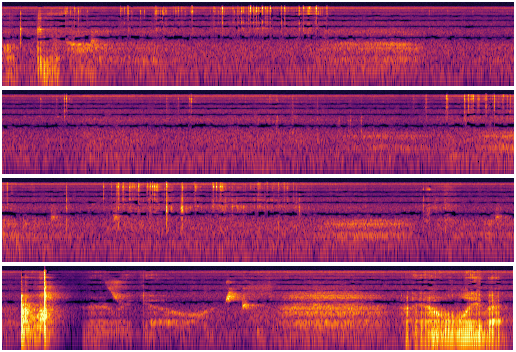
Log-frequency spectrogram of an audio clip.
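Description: Quiet hand handling of a brass lock cylinder and plug follower: faint small clicks, scrapes and rubbing of metal parts, with one sharp, loud click about twelve seconds in.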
